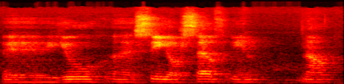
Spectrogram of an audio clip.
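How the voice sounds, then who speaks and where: A man interviewing guests in hesitant, non-native English, with many pauses and fillers. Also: medium pitch, flat delivery, a little hiss or hum. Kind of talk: interview questions. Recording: very echoey room, distant mic, faint ambience.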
